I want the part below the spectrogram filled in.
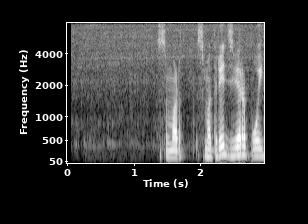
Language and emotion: Russian, positive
